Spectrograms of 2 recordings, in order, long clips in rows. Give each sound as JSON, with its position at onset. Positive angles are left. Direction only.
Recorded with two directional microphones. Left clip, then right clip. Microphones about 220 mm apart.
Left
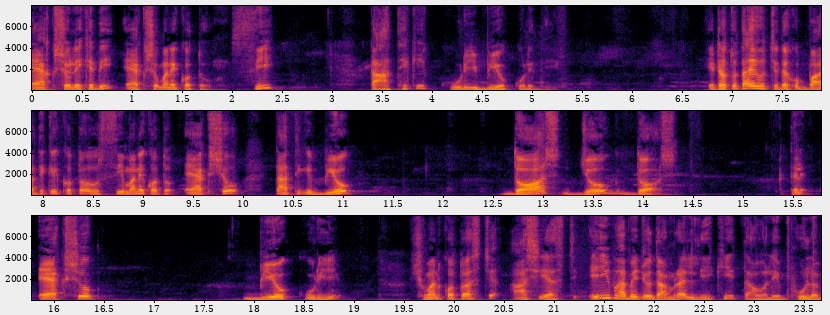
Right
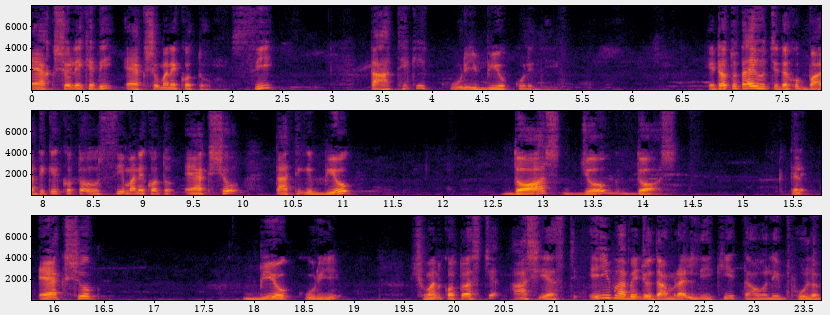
{"t": 0.0, "sound": "speech", "side_deg": 40}
{"t": 6.7, "sound": "speech", "side_deg": 45}
{"t": 12.6, "sound": "speech", "side_deg": 40}
{"t": 15.3, "sound": "speech", "side_deg": 40}
{"t": 18.0, "sound": "speech", "side_deg": 40}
